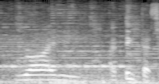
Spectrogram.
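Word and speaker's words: Righi: on the top of the funicular and it's pronounced as Reggie Hill I don't know about you but I love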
